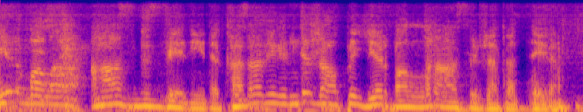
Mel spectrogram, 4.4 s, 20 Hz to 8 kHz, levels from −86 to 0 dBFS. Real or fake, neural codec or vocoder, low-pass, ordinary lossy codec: fake; codec, 32 kHz, 1.9 kbps, SNAC; 7.2 kHz; Opus, 64 kbps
